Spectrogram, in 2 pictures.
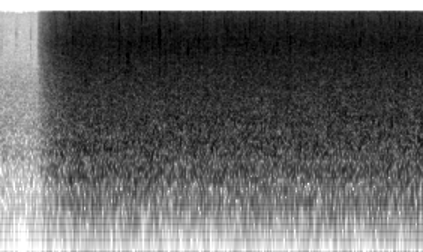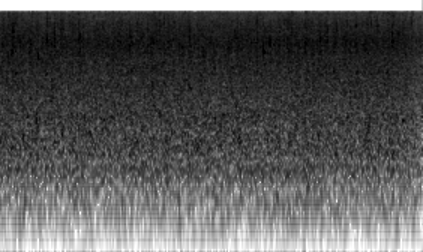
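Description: Small mountain creek running over rocks, a steady rushing that starts abruptly about half a second in and holds at an even level.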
